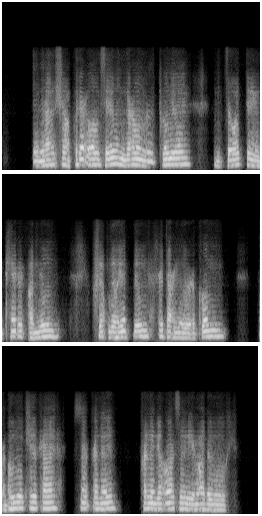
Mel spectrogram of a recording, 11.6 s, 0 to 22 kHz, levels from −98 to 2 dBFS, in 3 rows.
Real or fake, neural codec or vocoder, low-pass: fake; codec, 16 kHz, 0.5 kbps, FreqCodec, smaller model; 7.2 kHz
